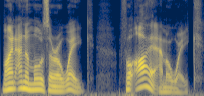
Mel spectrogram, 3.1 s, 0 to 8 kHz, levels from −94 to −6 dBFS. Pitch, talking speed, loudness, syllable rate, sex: 120 Hz, 155 wpm, -18 LUFS, 5.8 syllables/s, male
